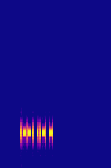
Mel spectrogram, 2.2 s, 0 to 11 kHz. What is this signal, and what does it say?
Morse code, heard as a keyed tone, about 53 wpm, 700 Hz. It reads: PUT
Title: Three Letter Words - 50wpm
